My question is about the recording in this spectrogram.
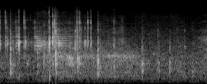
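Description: Small plastic clicks and knocks from handling the mount's hand controller, with a sharper click about half a second in.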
